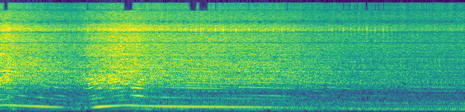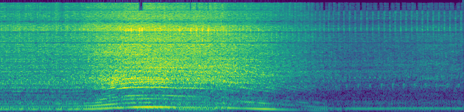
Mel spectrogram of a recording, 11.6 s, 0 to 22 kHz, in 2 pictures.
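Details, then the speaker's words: 1992 Volvo 940 wagon revived after sitting, radio suppression relay bypassed, airbox off: the engine revs up cleanly twice and drops back to idle with no stumble. There is a slight misfire but it runs well. "I feel like that's a running motor. Ladies and gentlemen. A little bit of a misfire. Actually, that sounds really good."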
